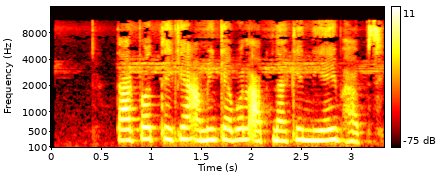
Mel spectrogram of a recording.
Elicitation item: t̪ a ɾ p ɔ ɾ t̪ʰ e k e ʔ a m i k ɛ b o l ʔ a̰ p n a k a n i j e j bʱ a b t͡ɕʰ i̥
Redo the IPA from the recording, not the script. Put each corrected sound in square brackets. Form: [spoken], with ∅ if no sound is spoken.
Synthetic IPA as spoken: t̪ a ɾ p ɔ ɾ t̪ʰ e k e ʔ a m i k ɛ b o l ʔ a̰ p n a k [e] n i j e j bʱ a b t͡ɕʰ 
